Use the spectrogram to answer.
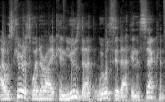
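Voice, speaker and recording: With music in the background, a man with an Israeli accent speaks at a moderate pace and medium pitch, his intonation lively. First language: Hebrew. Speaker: tech video creator. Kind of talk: software tutorial.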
